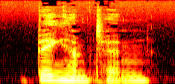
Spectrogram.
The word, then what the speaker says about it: Binghamton: So I'm assuming that's because the good people of Binghamton, there's no P.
